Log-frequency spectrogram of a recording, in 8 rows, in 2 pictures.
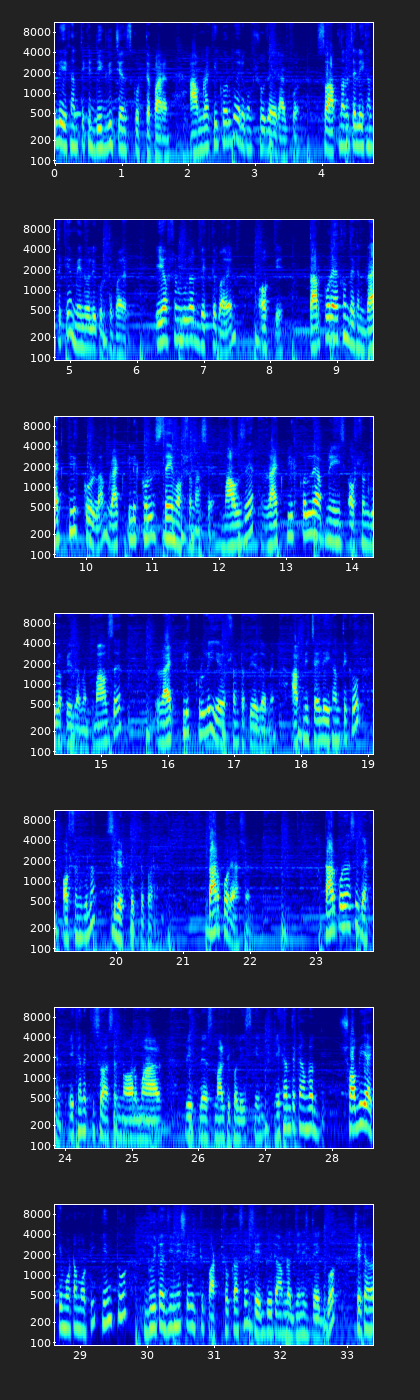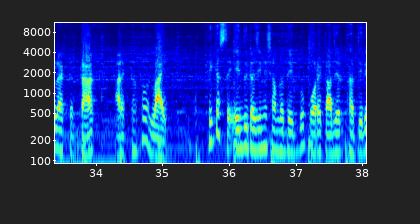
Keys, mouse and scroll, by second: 1.8-3.7 drag, 7.2 click, 9.5 right click, 12.6 right click, 15.9 right click.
